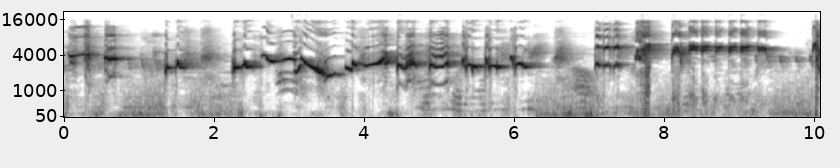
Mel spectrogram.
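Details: Oriental magpie-robin (kacer) in energetic song, used as a lure for captive birds: long run of varied whistles, trills and swooping notes, shifting to higher, dense chattering phrases near the end.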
